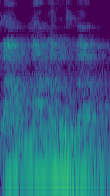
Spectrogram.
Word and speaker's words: Dalmanutha: So first of all, you need to know that Jesus was in the region of it's a hard name to pronounce, but it's Dalmanutha, whatever.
